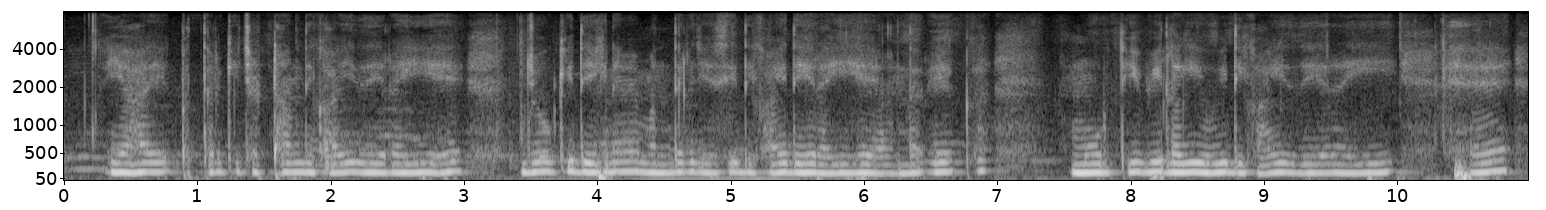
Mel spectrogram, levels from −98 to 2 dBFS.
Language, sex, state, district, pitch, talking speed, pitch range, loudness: Hindi, male, Maharashtra, Dhule, 165 Hz, 160 wpm, 155-170 Hz, -23 LUFS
